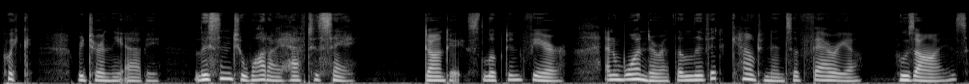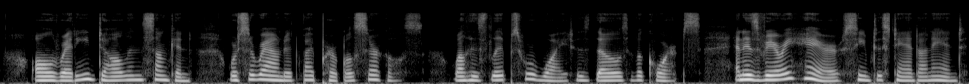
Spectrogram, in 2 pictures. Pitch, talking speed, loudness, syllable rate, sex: 190 Hz, 165 wpm, -20 LUFS, 5.1 syllables/s, female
